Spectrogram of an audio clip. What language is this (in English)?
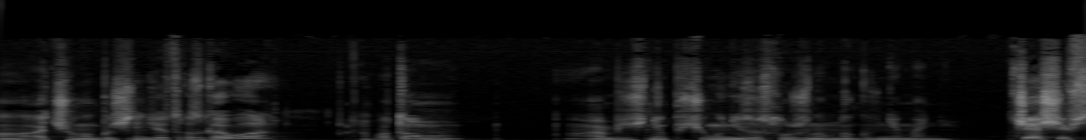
Russian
